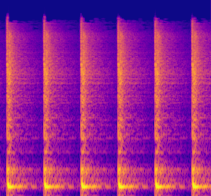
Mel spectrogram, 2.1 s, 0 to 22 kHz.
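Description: Sampled snare drum from the Beast Mode virtual drum machine plugin, retriggered by note repeat: six even, short snare hits about 2.7 a second, eighth notes at 81 BPM, each cut short by the gate setting.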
